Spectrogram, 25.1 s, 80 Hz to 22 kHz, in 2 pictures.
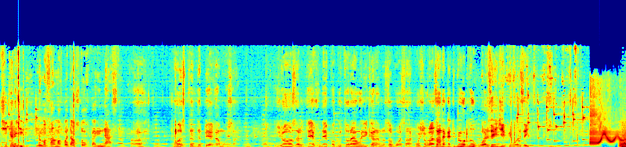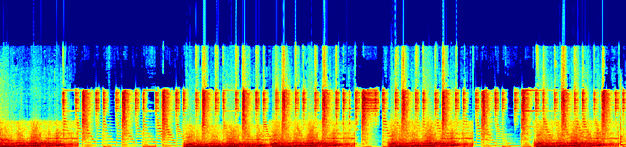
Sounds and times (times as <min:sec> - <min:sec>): Music: 0:00.0 - 0:12.0, 0:13.1 - 0:25.0
Speech: 0:03.5 - 0:04.8, 0:05.4 - 0:10.7
Outside, rural or natural: 0:11.6 - 0:14.1.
